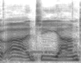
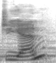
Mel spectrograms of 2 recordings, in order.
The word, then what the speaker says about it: Jiyan: Similar style to Jiyan to me. Oh wait, Jian? I think I was saying his name wrong before.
